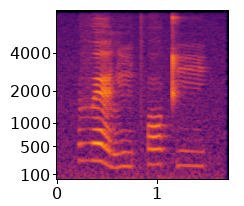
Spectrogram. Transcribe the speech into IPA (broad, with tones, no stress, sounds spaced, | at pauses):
v ɛ˦˨ l ĩ˨ pʰ ɔ˦ kʼ i˦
